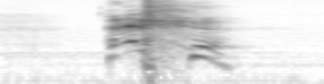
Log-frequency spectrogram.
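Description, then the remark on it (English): A single loud sneeze bursts out with a sharp onset and a quick two-part release, standing alone against quiet room tone. “Oh, you can't even sneeze anymore.”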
